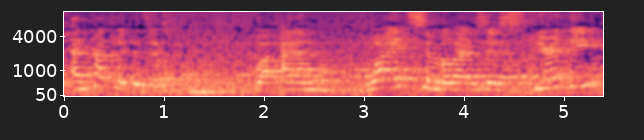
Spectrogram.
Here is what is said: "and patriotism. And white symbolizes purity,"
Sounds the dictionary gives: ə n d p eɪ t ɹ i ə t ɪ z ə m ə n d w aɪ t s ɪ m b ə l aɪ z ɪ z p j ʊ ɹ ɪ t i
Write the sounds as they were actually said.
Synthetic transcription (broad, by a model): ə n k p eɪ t w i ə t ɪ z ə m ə n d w aɪ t s ɪ m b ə l aɪ z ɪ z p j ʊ ɹ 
